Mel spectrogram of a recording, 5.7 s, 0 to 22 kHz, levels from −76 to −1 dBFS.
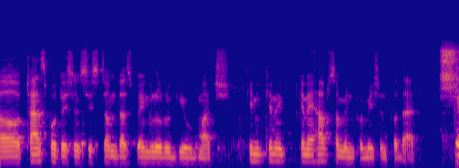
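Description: A speech recording passed through a call chain whose audio stops at about 8 kHz, and its problems come from the echo canceller. From 1.02 to 1.24 s a faint, delayed copy of the voice trails the talker by 340 ms, sitting roughly 20 dB below the speech. A second, weaker copy at the same 340 ms lag appears from 2.43 to 3.01 s, roughly 30 dB down. This is likely an echo leak: the far end was playing on a loudspeaker, and its echo canceller let part of that playback through the microphone and back into the call. The fixed 340 ms delay points to a single consistent acoustic loop.

The room background is also repeatedly gated by the echo canceller. The canceller pulled the microphone down hard while the loudspeaker was active, so the ambience sinks and then returns. From 1.63 to 3.18 s it dips by up to about 24 dB, for roughly a second in total. From 3.50 to 3.76 s it drops by about 40 dB for a few tenths of a second. 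From 4.26 to 5.03 s it drops by about 40 dB again, for around 0.7 s.

Between 5.45 and 5.54 s the talker's own voice briefly cuts out almost completely, for about a tenth of a second. This is likely speech suppressed in double talk: both sides spoke at once, the canceller could not separate the local voice from the loudspeaker echo, and it attenuated everything.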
